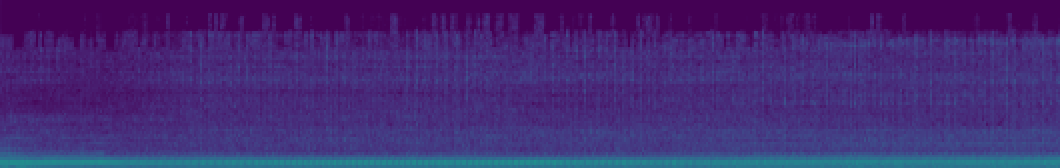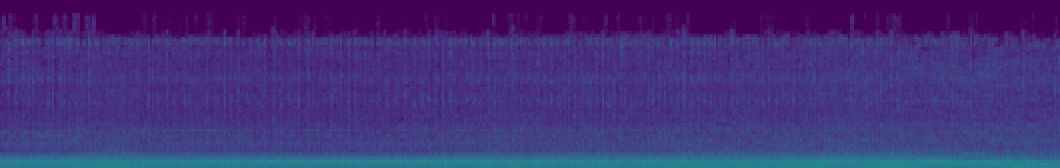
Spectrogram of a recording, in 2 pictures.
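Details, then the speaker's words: Weed Eater leaf blower, two-stroke, not started after long storage, during carburetor tuning: buzzy high idle sags and surges, runs only on partial choke and dies off choke; owner assumes it runs lean and richens the L and H screws. "oh now since the engine runs with partial choke and wants to die off choke i'm gonna assume it wants more fuel"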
